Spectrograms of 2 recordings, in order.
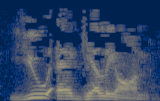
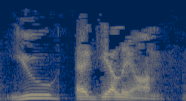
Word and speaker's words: euangelion: And you'll see there the Greek word, which is usually pronounced euangelion, euangelion, okay?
